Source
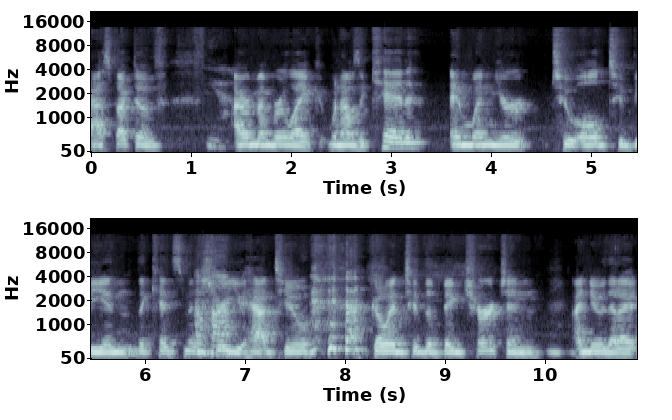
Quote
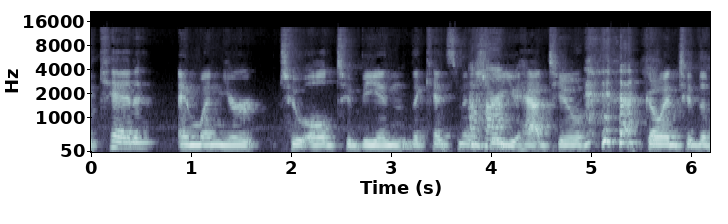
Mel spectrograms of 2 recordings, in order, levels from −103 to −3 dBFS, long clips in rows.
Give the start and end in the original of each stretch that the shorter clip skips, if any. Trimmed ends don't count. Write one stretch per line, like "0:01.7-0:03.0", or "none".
none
